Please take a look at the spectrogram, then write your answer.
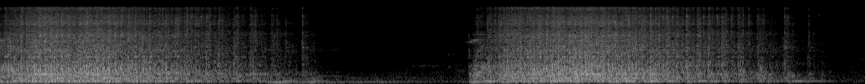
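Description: Sewing machine stitching a straight trim strip onto a silk saree blouse, a loud steady whirring run that stops for about a second and a half, then resumes just as strongly.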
